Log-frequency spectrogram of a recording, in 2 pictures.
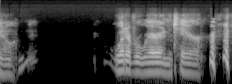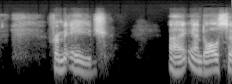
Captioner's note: chuckles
